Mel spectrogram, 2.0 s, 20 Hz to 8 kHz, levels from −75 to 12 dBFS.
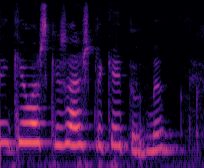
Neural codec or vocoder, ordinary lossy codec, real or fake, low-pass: none; none; real; none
